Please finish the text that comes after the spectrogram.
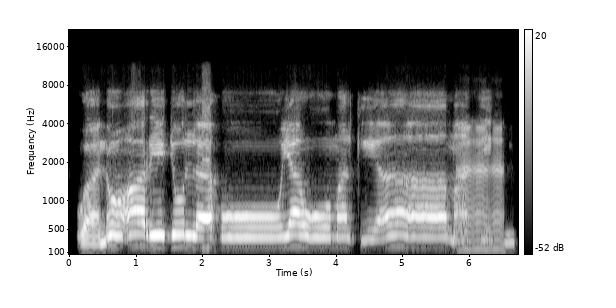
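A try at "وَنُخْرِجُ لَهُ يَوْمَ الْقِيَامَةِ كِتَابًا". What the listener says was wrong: Pak suka pengen cepet-cepet mengucapinnya nih, Pak. Wa nukhriju lahu yaumal qiyamah. Tenang, Pak.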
